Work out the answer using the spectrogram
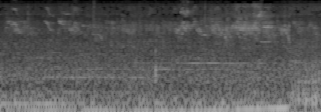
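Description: Small birds chirping on and off in the background, with a steady low hum underneath.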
